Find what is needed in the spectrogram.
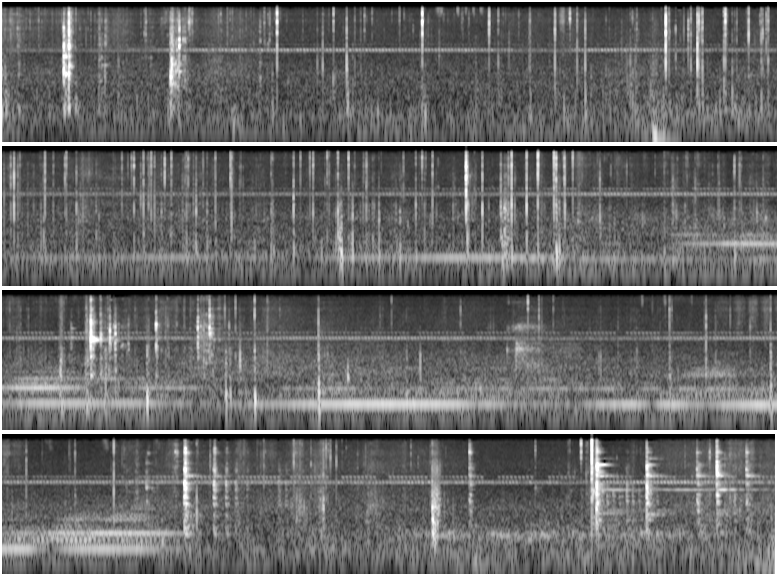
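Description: Wood campfire of split kindling crackling and popping as it catches, with a steady high whine throughout. A low hum comes in about eight seconds in and fades out about five seconds before the end.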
